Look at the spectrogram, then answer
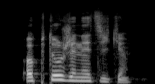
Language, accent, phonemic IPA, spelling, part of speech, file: French, France, /ɔp.tɔ.ʒe.ne.tik/, optogénétique, adjective / noun, LL-Q150 (fra)-optogénétique.wav
- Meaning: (adjective) optogenetic; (noun) optogenetics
